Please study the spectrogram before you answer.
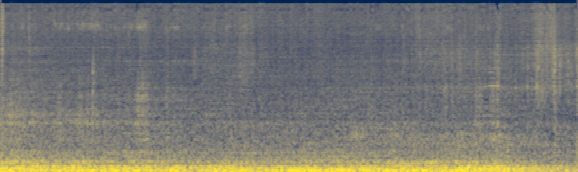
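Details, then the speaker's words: Honda Amaze on the road after suspension and steering noise repair with new parts: steady low road rumble from inside, no knocks or clunks over breakers and potholes, front suspension now quiet. "देखना हमारी car में किसी प्रकार का कोई आवाज नहीं है।"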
